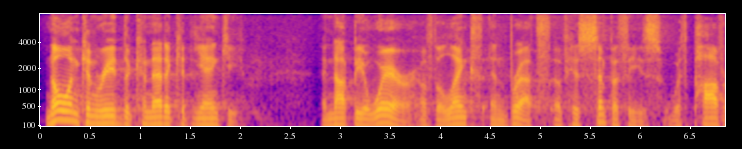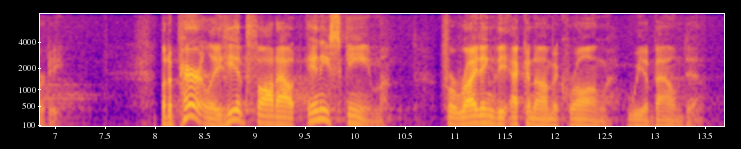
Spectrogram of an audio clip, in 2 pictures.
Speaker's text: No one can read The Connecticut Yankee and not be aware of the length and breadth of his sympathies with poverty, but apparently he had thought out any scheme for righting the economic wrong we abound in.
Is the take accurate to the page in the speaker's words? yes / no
yes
